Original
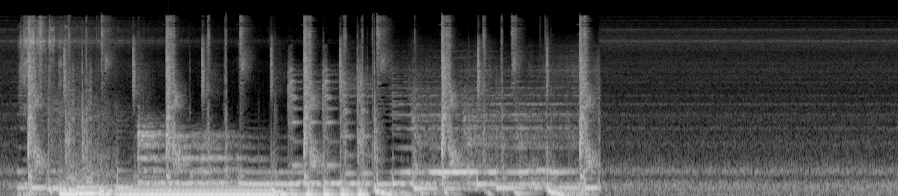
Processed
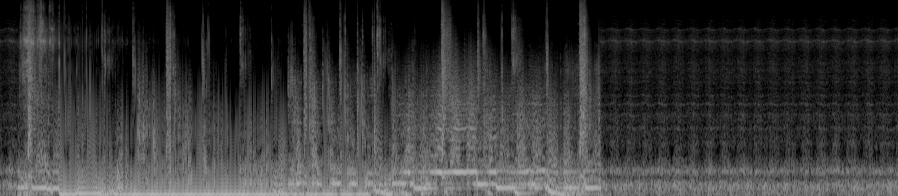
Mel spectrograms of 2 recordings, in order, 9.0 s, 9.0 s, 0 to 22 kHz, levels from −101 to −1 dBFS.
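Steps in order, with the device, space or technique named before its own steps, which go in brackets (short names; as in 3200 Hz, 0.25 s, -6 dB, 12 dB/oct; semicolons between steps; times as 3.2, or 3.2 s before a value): overdriven rotary cabinet (tube stage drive 34 dB, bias 0.65; rotary speaker horn 6.3 Hz)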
